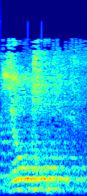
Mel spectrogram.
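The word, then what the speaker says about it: yachid: But it's interesting to know that when it talks about your only son Isaac, the Hebrew word for only here is spelled Y-A-C-H-I-D. Y-A-C-H-I-D. Okay, let me put it up there. It's weird. It's pronounced Yorki. Yorki. So this is Yorki. Your only son, Yorki. It's not Yahweh. It's Yorki. That's how it's pronounced.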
